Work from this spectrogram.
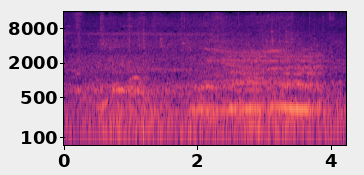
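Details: Agitated calf on the rampage lets out a moderately faint, sustained, steady moo lasting nearly two seconds mid-clip over a background of low rumbling noise.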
